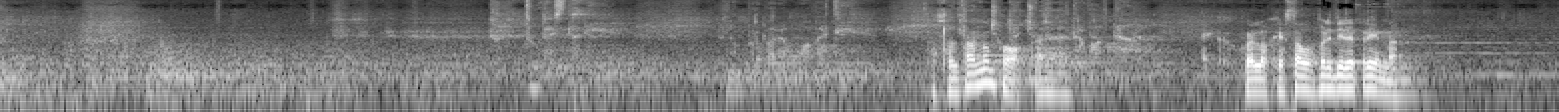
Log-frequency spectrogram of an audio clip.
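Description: A man speaks tensely and loudly, close by.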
